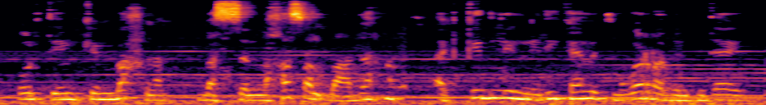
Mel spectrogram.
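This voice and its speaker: Backed by music in the background, a man with an Egyptian accent talks at a high pitch and moderate pace with ordinary pitch variation. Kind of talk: horror story narration.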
